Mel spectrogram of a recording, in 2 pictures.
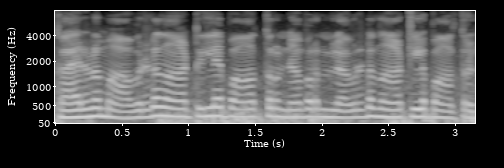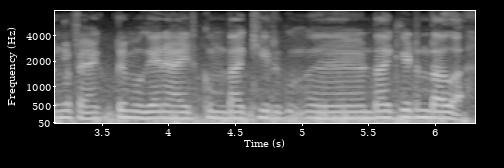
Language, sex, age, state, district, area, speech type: Malayalam, male, 18-30, Kerala, Malappuram, rural, spontaneous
